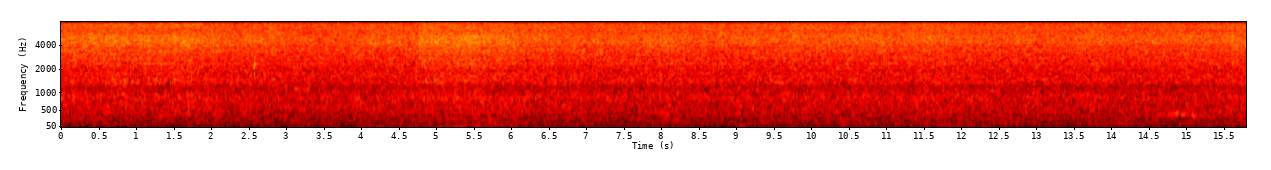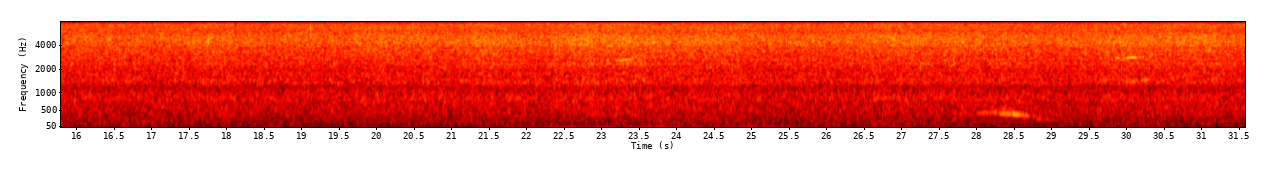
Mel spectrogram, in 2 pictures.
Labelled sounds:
23.2	23.4	humpback whale, 2.5 to 2.7 kHz
30.0	30.3	humpback whale, 2.7 to 2.9 kHz

